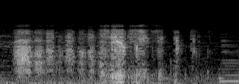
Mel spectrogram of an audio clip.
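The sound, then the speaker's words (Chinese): Dog panting in a dramatized scene: quick, rhythmic breathy huffs repeating steadily throughout, fairly loud and alone with no talk. “我好中意只狗啊！”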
